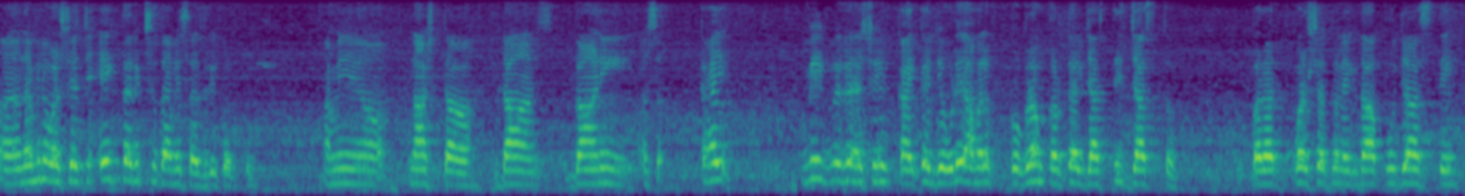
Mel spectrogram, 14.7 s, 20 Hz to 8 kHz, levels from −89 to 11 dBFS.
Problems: constant background noise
